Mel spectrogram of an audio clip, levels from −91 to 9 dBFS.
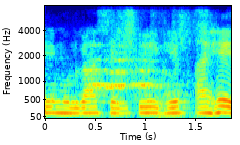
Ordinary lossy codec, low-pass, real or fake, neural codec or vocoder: Opus, 16 kbps; 7.2 kHz; real; none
